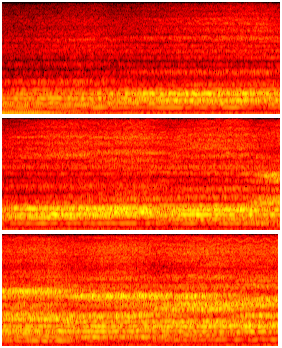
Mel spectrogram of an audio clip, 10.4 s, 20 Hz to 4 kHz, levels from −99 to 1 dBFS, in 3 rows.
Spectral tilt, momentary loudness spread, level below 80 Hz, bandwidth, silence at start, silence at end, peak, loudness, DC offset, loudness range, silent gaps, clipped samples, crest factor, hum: -3.5 dB/octave; 9 LU; -50 dBFS; 4 kHz; 0 s; 0 s; -16 dBFS; -30 LUFS; under 0.1%; 5 LU; none; under 0.1%; 14 dB; none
